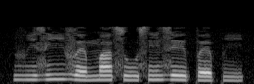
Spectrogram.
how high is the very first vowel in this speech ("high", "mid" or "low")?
high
